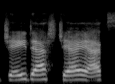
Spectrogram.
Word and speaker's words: JJix: So JJix is the best, J-JIX, like I'm a DJ, I'm not, but that would be my handle or something like that. So JJix is how you pronounce it, but as I always say, call me.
